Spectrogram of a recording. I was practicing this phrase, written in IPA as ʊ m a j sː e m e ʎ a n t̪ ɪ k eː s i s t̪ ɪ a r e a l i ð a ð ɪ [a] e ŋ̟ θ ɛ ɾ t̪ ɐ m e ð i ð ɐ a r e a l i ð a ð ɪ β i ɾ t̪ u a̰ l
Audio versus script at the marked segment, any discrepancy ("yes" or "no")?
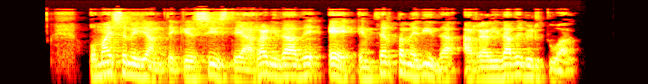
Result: yes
